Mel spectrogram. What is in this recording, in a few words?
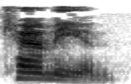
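"camion", English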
